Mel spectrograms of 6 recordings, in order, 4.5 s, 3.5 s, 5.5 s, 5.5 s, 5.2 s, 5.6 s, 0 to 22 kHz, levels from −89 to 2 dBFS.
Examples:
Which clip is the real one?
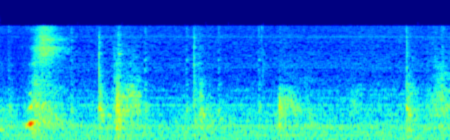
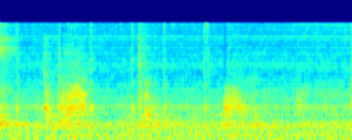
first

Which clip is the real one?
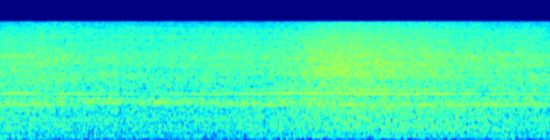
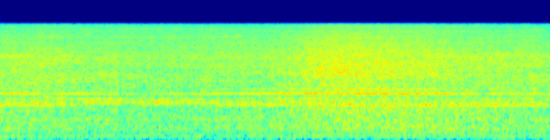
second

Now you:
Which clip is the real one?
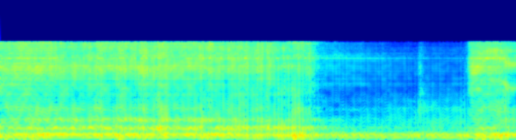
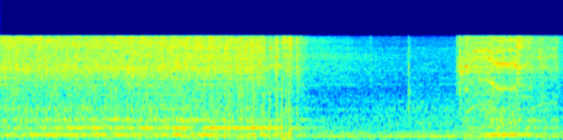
second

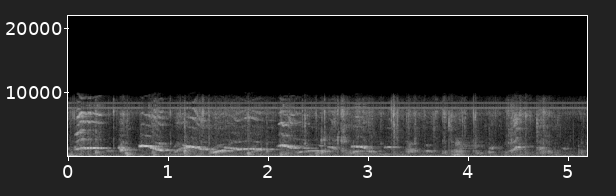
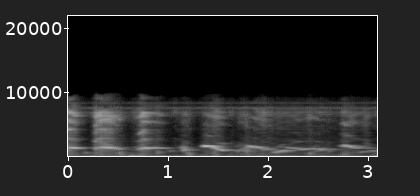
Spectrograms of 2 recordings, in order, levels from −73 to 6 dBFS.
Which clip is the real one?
first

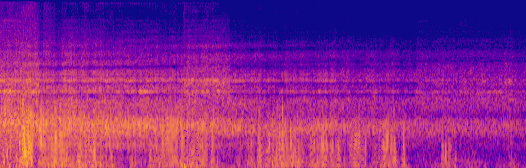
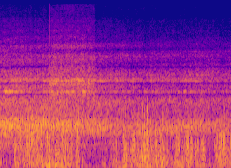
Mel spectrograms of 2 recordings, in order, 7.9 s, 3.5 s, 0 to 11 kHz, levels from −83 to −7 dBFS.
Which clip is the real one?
second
